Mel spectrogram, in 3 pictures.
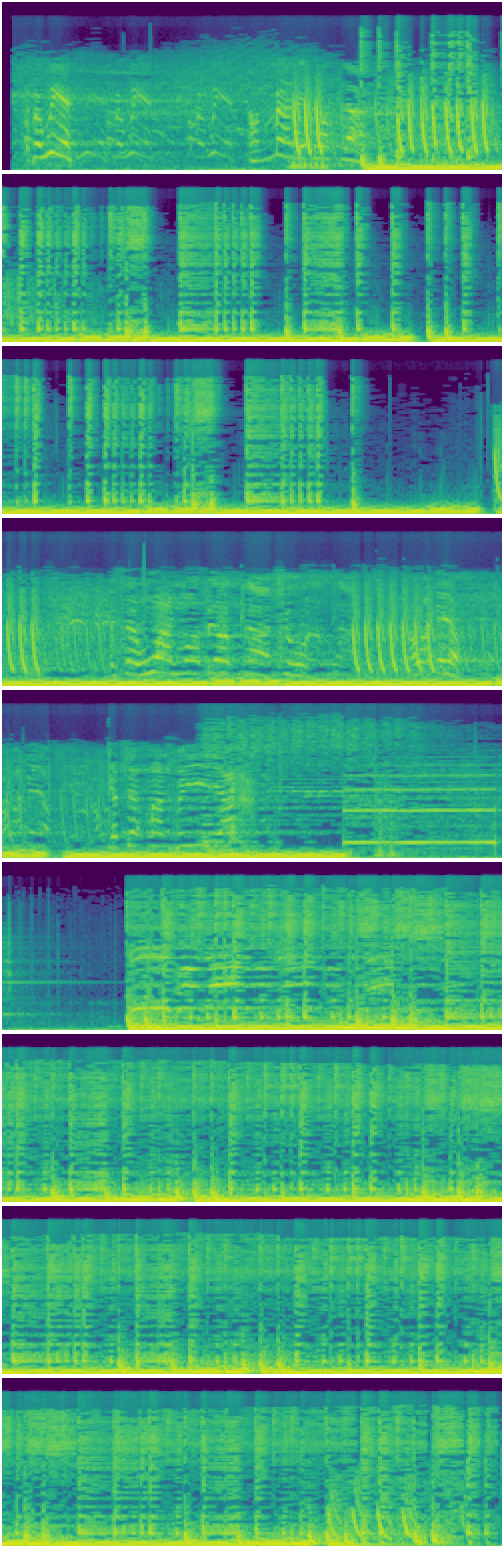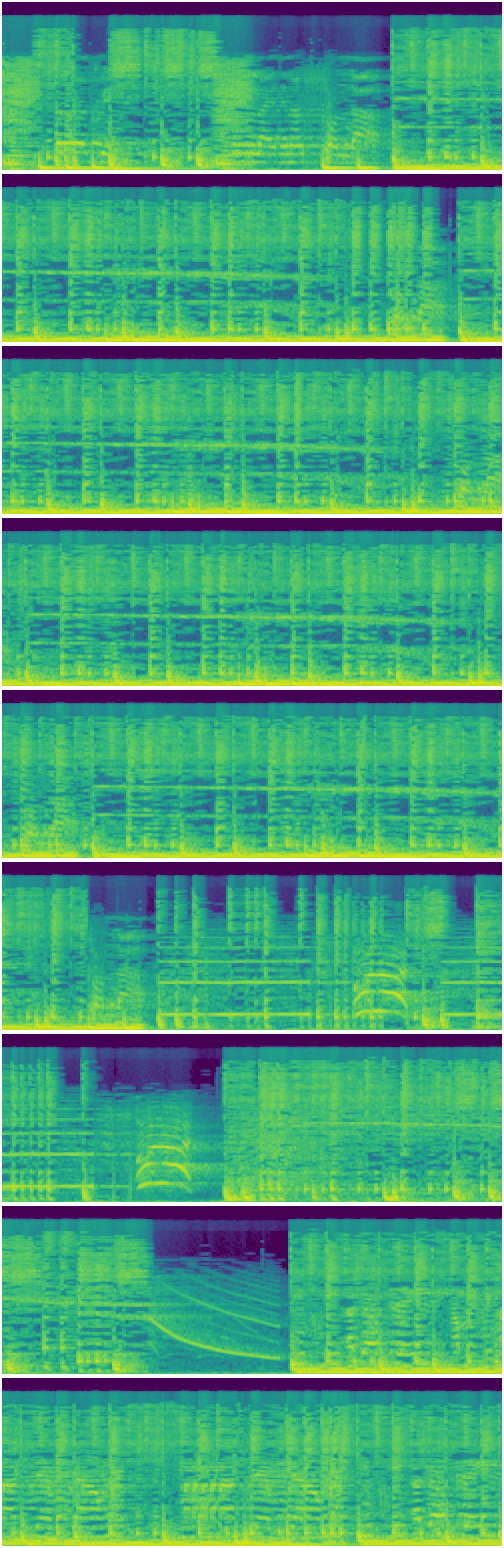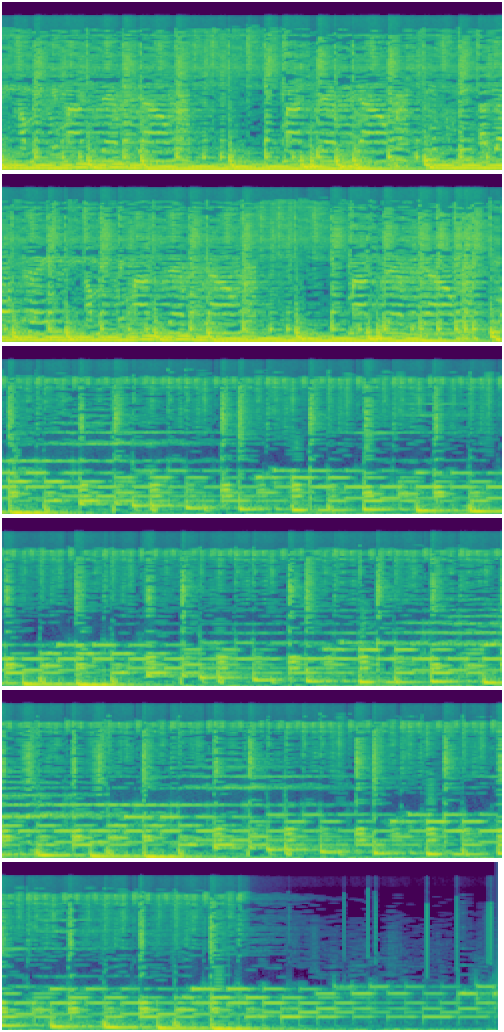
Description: Genre: Jungle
